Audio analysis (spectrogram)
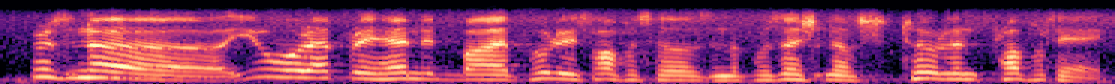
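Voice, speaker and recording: An actor playing a cold, pompous judge who speaks sternly and formally in a 1930s radio drama. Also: male voice, high-pitched, a little fast, natural voice. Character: cold, pompous male judge pronouncing sentence. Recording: dull, noisy 1930s radio recording.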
